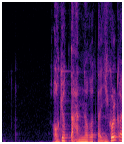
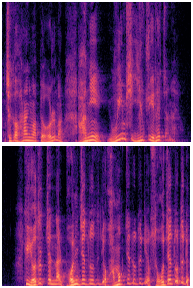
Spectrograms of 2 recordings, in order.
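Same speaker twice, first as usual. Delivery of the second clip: loud, high pleading protest to God; heated protest; 4 semitones higher, 4 dB louder than usual. Retold or imitated. Preacher retelling his complaint to God, raised pleading voice. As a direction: argue with God, voice rising.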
